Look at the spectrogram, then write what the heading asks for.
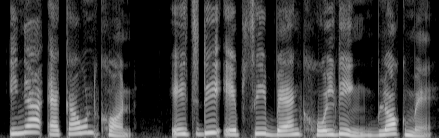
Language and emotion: Santali, neutral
